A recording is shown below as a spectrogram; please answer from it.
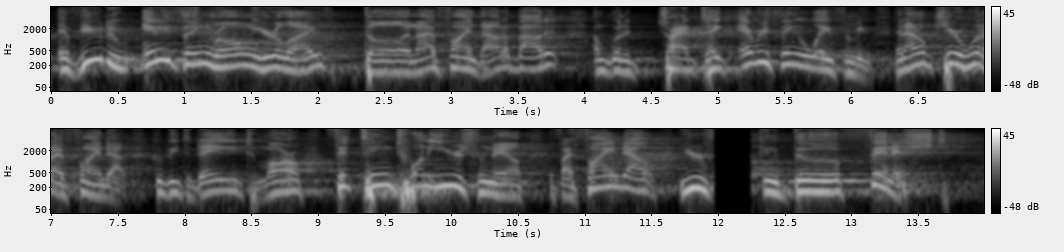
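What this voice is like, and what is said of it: Imitates another person's voice. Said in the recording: “doing an impression ... let me get into character”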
